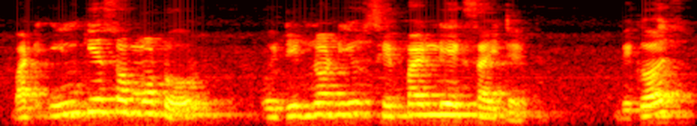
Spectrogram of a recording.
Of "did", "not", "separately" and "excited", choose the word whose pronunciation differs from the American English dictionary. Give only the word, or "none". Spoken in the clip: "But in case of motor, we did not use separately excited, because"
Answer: separately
